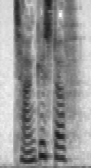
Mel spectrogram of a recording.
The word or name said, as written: tankestof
